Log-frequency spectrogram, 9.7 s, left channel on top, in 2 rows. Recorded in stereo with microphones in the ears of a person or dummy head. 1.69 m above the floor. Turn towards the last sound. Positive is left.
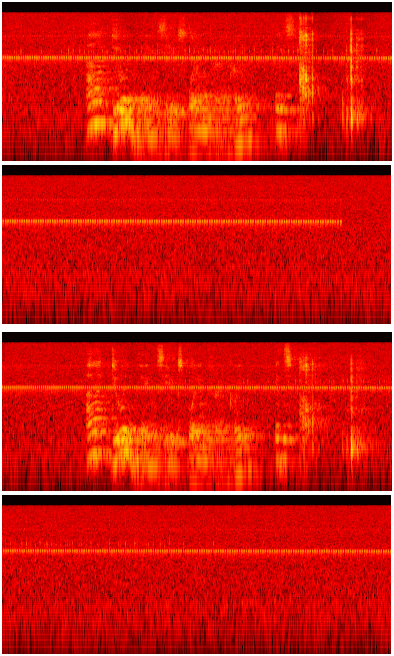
turn(degrees=45)  # may be behind; listen again after turning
